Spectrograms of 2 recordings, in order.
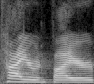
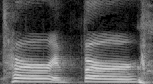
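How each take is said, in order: First: The vowels are said as full standard diphthongs. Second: The vowels are flattened in a Southern drawl. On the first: This is the usual way the words are said. "that's tire and fire for anyone who doesn't know" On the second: This is how a Southern relative says it. "he still says tur and fur"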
